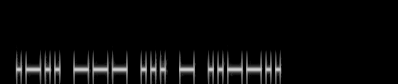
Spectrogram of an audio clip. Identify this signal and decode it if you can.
Morse code, heard as a keyed tone, about 25 wpm, 700 Hz. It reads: LOST?
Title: Sentences from Top 1400 Words 25wpm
